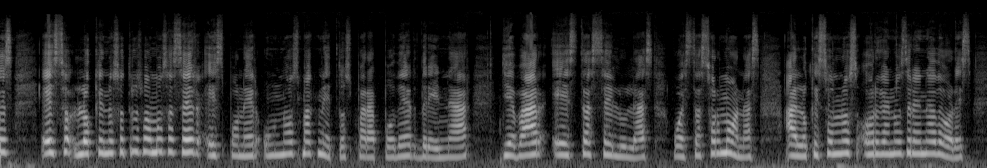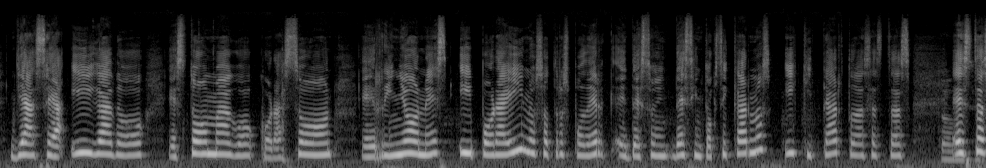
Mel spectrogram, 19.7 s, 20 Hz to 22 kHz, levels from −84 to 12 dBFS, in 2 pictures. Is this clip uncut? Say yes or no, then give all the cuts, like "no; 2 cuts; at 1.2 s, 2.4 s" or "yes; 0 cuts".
yes; 0 cuts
